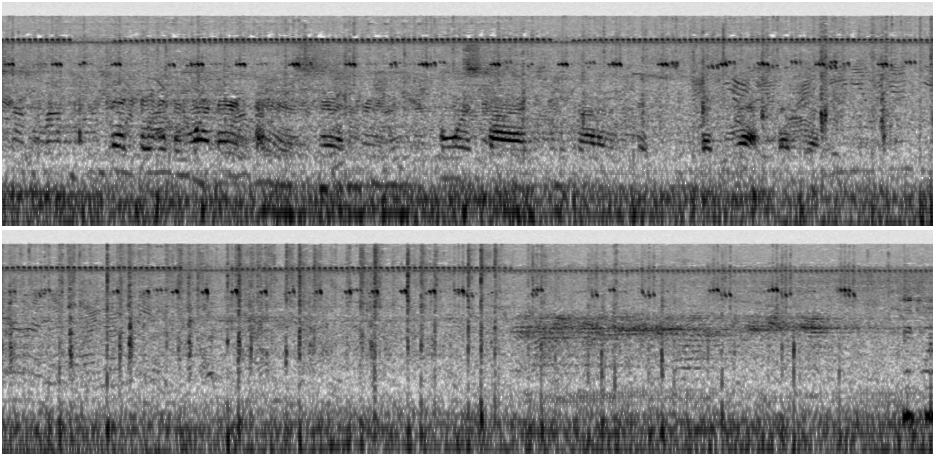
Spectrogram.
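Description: Hoofbeats of a horse cantering on sand arena footing, muffled under a steady low rumble.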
